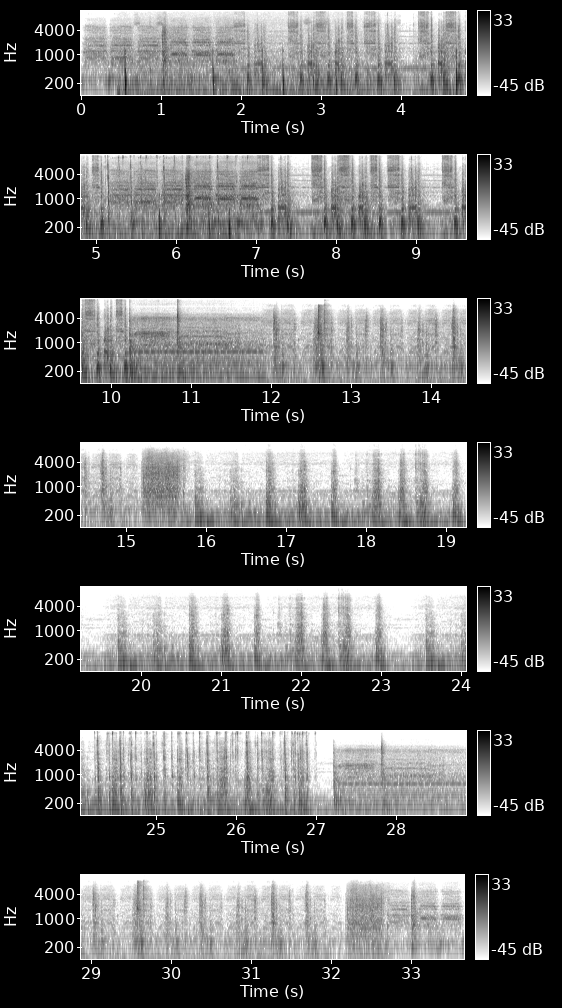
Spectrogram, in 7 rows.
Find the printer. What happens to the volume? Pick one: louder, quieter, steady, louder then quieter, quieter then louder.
quieter.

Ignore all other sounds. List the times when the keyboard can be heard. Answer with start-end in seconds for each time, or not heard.
5.1-6.8, 24.2-27.0.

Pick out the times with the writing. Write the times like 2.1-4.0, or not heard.
0.5-6.8.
